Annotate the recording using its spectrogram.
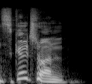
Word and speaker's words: Skiltron: Is, it, uh, is did I pronounce that right? That's perfect. I uh, um, I thought it would have a more um, Scandinavian uh, ring to it when I say it, like Skilltron.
